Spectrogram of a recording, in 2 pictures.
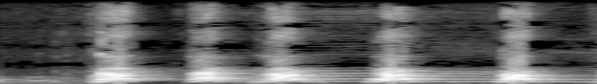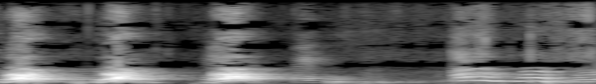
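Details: Dachshund giving its affectionate 'love you' sounds: a series of about eight short, evenly spaced yipping barks, roughly two per second, over a steady low tone, then a softer wavering moan at the end.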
